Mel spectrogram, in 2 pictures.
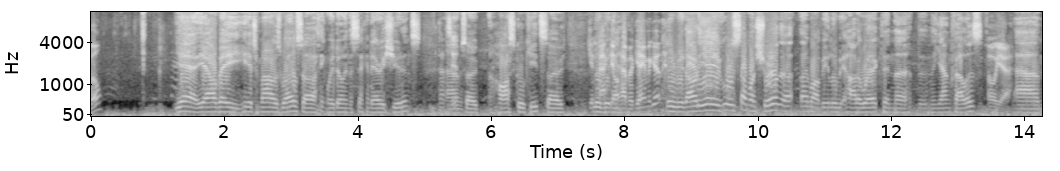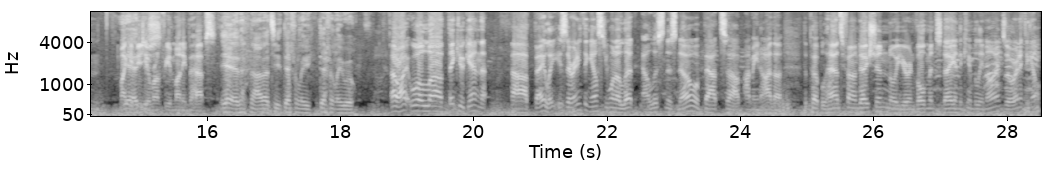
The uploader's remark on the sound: Broadcasts live from Cable Beach for the Kimberley 9's event , a joint initiative by the Purple Hands Foundation and WA Police.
